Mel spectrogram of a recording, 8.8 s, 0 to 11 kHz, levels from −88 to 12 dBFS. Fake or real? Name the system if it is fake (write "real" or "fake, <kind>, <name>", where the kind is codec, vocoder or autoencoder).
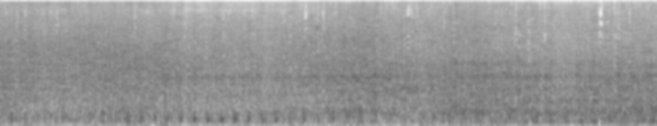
fake, vocoder, Vocos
